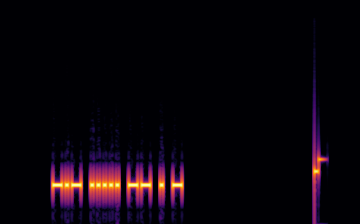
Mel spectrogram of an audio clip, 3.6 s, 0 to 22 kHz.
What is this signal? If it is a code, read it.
Morse code, heard as a keyed tone, about 38 wpm, 700 Hz. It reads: K5MET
